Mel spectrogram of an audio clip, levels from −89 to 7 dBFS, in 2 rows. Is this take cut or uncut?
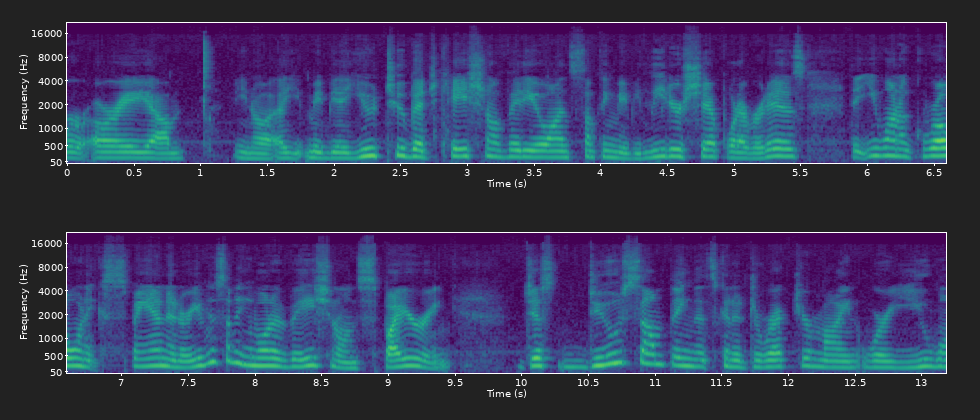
uncut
